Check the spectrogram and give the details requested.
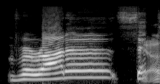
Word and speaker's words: Varada Sethu: Varada Sethu?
